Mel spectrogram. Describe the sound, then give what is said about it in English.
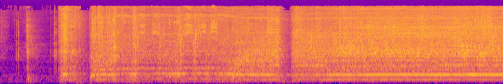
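An immersion blender whirs steadily through soup right in the pan, a loud motor whine with a churning, sloshing texture that starts after a brief clatter and runs continuously to the end. “But where the immersion blender just goes in there, it just goes right into the pan.”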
